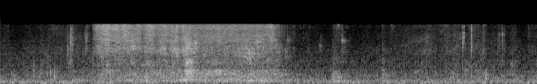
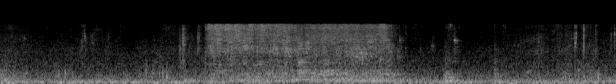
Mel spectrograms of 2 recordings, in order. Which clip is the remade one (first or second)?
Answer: first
